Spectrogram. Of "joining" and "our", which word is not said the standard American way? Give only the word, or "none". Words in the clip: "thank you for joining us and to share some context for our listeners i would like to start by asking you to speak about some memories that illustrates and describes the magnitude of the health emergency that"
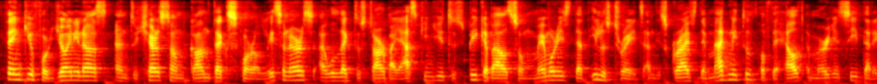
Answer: none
